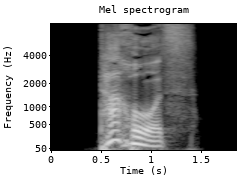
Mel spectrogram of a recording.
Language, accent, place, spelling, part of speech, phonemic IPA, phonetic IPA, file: German, Germany, Berlin, Tachos, noun, /ˈtaxos/, [ˈtʰaxos], De-Tachos.ogg
- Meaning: 1. genitive singular of Tacho 2. plural of Tacho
